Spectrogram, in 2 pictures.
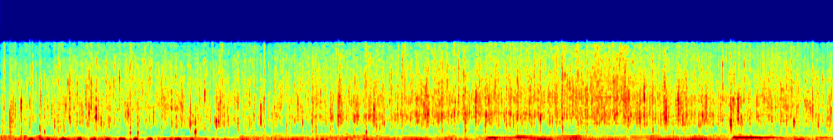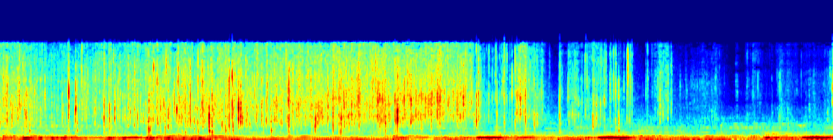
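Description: Music with slow sustained notes playing over the hiss and patter of fountain water jets splashing into a shallow pool. The splashing dies away near the end as the jets shut off, leaving the music.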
